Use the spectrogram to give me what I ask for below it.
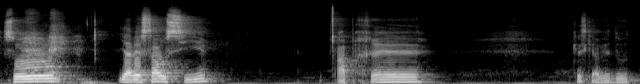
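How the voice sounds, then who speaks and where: Relaxed man in a podcast chat. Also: medium pitch, slow, roomy sound. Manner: relaxed, thinking aloud with fillers. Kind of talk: casual chat.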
